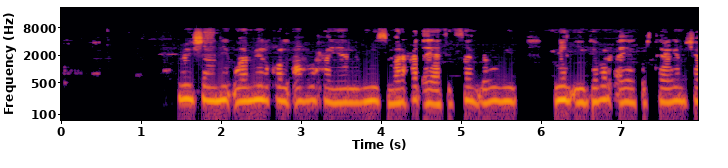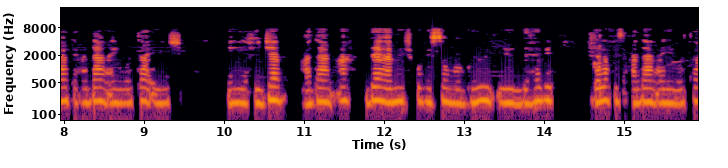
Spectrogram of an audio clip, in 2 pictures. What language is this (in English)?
Somali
